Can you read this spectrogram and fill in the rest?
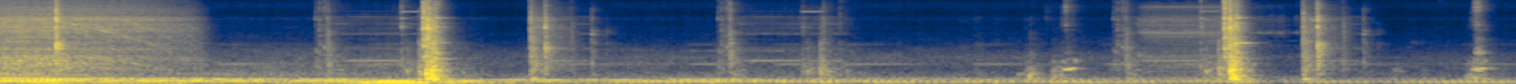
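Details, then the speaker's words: Honda Civic, single dull taps on each key turn with no cranking, as if the engine is locked up; a seized AC compressor whose belt shows heat discoloration is stopping the start while draining the battery. "hat the compressor is going to be locked up internally and that's what's preventing this vehicle from from starting"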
